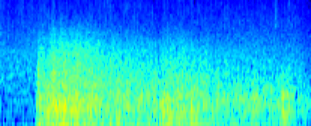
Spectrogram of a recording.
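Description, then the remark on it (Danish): A sudden crack of thunder from a cumulonimbus storm cloud breaks in, then a deep rolling rumble continues under a steady roar of heavy rain, loud, with no voices. “De her skyer er nemlig fyldt med alt det vildeste vejr. Lyn og regn og nogle sindssygt kraftige vindstød.”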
